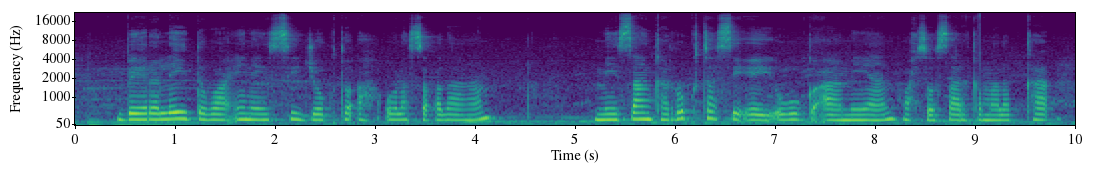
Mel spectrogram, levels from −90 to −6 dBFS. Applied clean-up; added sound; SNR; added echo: none; none; none; none.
